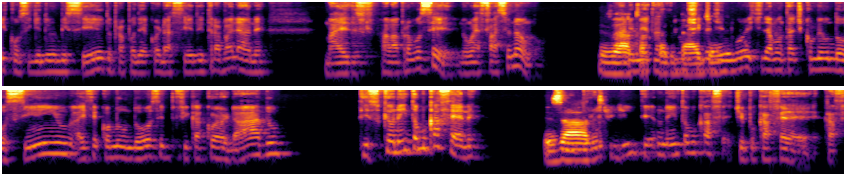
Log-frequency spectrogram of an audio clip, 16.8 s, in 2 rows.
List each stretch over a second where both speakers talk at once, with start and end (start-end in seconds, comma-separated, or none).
6.1-7.3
